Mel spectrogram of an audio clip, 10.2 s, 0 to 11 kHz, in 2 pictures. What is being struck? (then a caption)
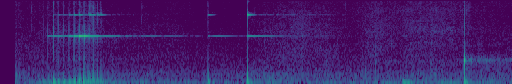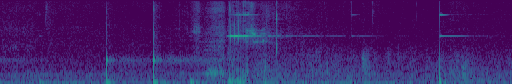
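Small cut-glass cup. A small, clear cut-glass cup with a diamond pattern, hollow and empty, is held close and tapped with fingertips and nails. Sharp, scattered taps each give a short glassy ring around 850 Hz with bright, high overtones, spaced over a quiet, hissy background.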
